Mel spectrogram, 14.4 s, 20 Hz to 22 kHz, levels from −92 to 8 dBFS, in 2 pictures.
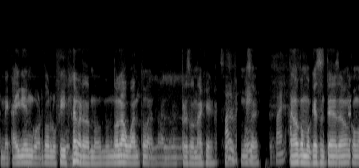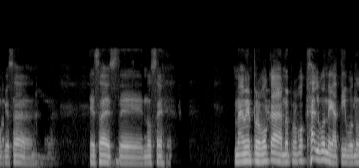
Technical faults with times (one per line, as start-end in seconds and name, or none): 0.00-4.36 echo leak
4.34-6.90 speech suppressed in double talk
5.39-5.50 echo leak
6.73-8.31 echo leak
9.37-9.56 echo leak
10.49-10.63 echo leak
12.48-12.59 echo leak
